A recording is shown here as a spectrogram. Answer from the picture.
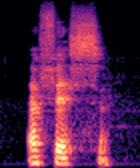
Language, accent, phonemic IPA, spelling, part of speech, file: French, Canada, /a.fɛs/, affaissent, verb, LL-Q150 (fra)-affaissent.wav
- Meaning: third-person plural present indicative/subjunctive of affaisser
